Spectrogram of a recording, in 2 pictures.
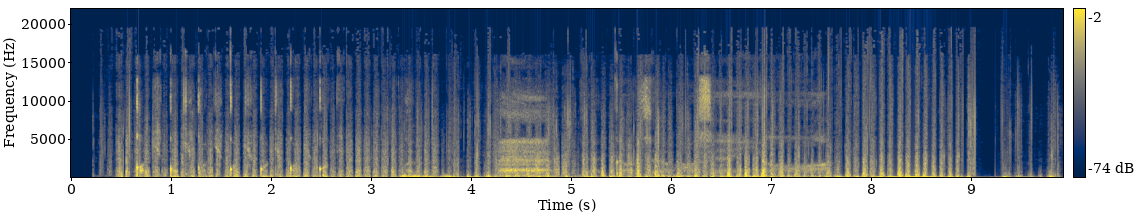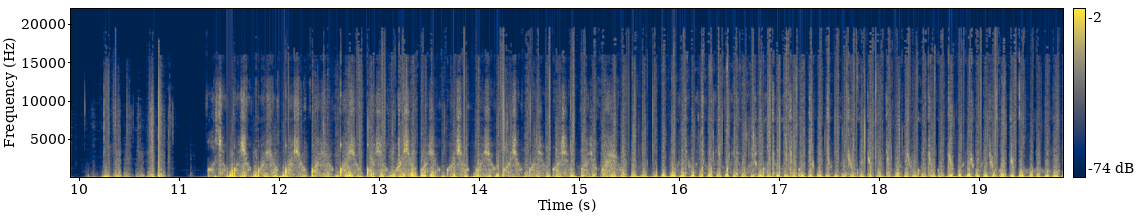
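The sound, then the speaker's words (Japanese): Quick ASMR scratching forms a dense, rapid rasping texture that runs almost throughout. A couple of brief pauses break it around the middle. “では、次は素早くカキカキしていきますよ。”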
